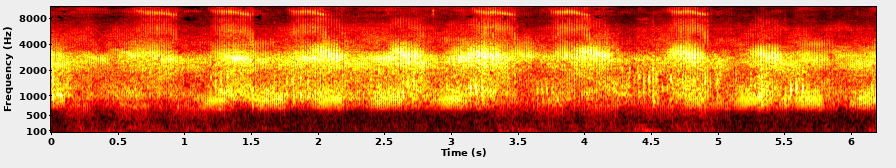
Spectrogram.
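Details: Frog chorus from lotus rice paddies along a country road in Echizen, Fukui, Japan, recorded 12 June 2021; many frogs calling together in dense, overlapping croaking pulses, roughly ninety per minute, forming a continuous wall of sound.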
